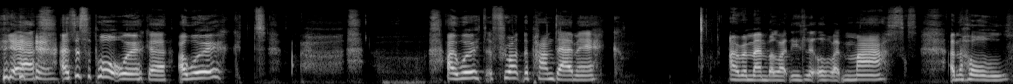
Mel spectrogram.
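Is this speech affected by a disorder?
Yes: stammer; stammer since childhood, speech therapy as a child; age 29, worse since pandemic, music therapy, headphones for wedding vows, drive-through singing Nicki Minaj; struggles to speak daily, blocks needing deep breath, fluent alone or singing, worse with silence; here blocks.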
